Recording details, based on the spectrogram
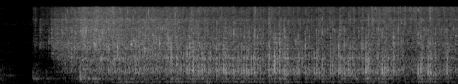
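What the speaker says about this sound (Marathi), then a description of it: "सहा चमचे तेल घातले मी। यात आता मटण घालून घेऊया।" Mutton pieces drop into hot oil in a pan for Kolhapuri mutton, setting off a sudden loud, close sizzle that continues as a steady crackling hiss.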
